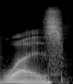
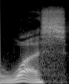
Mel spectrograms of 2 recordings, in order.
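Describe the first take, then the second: First: The final sound is a buzzing Z. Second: The final sound is a hissing S. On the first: "instead of a Z sound" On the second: "as a S"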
